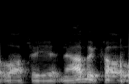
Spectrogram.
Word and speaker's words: Lafayette: Not. It's laet. No, it's Lafayette. Y'all need to get over yourselves. No, we ain't never calling it Lafayette, man. I'm always gonna call it Lafayette.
